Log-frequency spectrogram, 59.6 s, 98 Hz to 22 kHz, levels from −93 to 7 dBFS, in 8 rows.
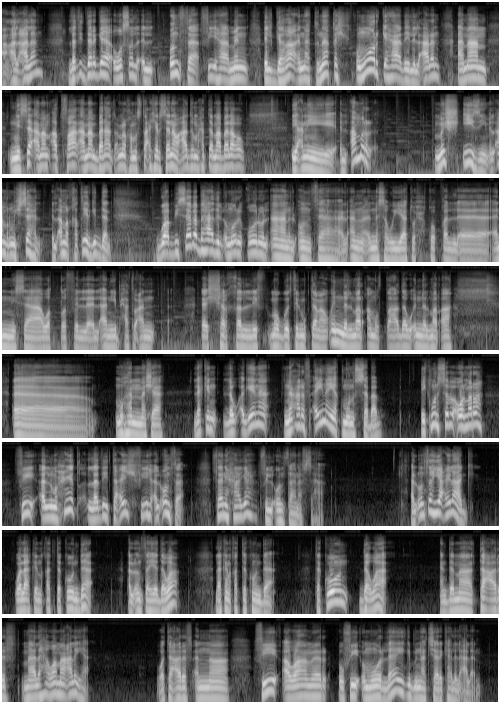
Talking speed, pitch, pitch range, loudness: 120 wpm, 140 Hz, 120-175 Hz, -19 LUFS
